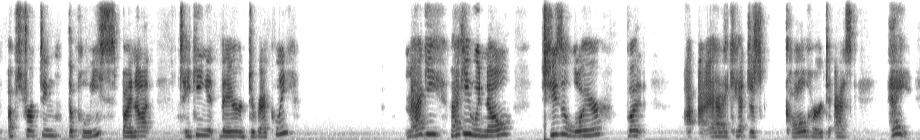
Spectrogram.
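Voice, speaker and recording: Audio drama lead: anxious amateur investigator , played by a woman, higher voice with a tense, sharp edge, halting and stammering monologue. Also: rough recording. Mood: worried, flustered. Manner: halting, stammering, rambling, fretful. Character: anxious, overwhelmed amateur investigator talking through a dilemma alone.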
